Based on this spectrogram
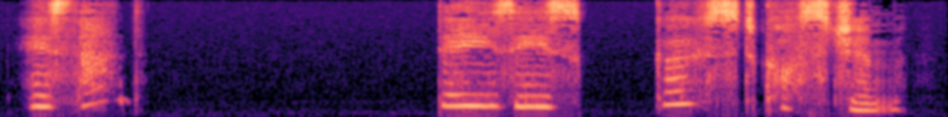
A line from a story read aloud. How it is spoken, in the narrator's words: She whispered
